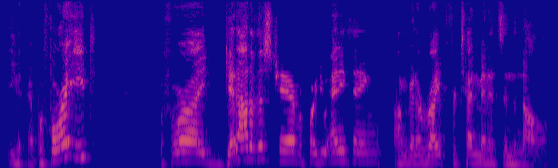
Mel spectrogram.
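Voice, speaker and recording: At a moderate pace, a man talks with very wide pitch swings. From United States. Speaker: online community host. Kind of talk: casual group video chat.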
